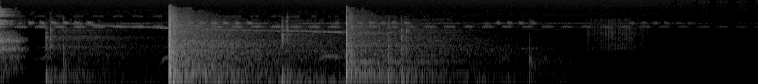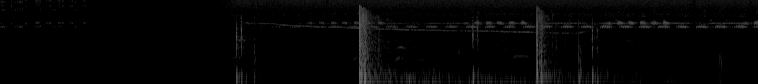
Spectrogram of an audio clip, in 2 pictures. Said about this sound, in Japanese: どこで上がってるんだろう。 え？ 花火。 ほんとだ。音だけ聞こえるね。 窓からは…無理か。見えない。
